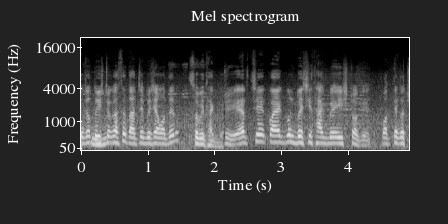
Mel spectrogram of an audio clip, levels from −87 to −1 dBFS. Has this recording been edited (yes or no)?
yes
